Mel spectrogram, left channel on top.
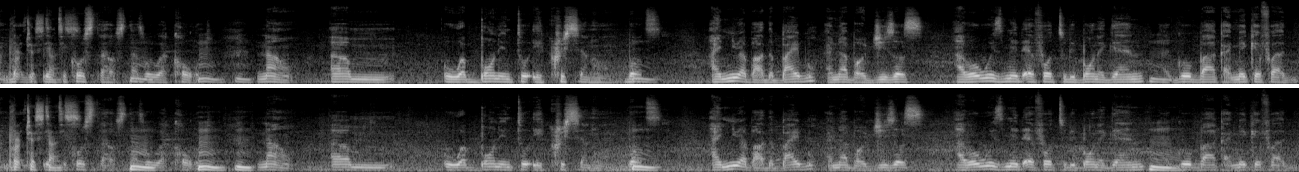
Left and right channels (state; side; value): normal; both; correlation 0.58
